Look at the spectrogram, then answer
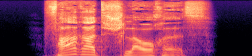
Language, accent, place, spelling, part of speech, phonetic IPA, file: German, Germany, Berlin, Fahrradschlauches, noun, [ˈfaːɐ̯ʁaːtˌʃlaʊ̯xəs], De-Fahrradschlauches.ogg
- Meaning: genitive singular of Fahrradschlauch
